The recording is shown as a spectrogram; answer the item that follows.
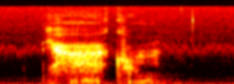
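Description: Near silence, with a person speaking very softly under their breath for two short syllables about half a second in.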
